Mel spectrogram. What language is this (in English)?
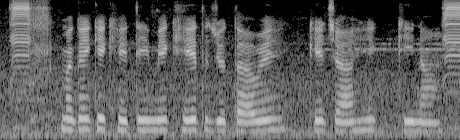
Bhojpuri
